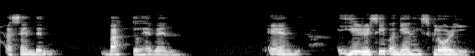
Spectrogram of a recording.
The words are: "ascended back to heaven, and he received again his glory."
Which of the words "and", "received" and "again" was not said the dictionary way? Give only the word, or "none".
received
